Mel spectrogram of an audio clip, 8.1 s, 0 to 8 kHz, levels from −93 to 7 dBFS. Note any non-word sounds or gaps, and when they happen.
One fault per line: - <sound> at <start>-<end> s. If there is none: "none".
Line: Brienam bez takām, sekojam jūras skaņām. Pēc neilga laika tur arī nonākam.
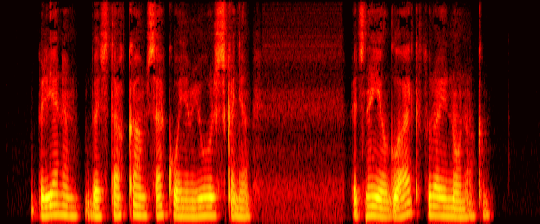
none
